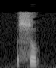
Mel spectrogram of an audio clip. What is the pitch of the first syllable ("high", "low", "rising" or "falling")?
low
